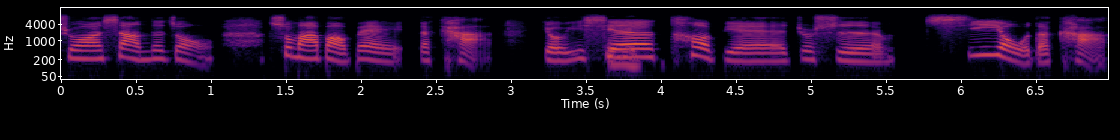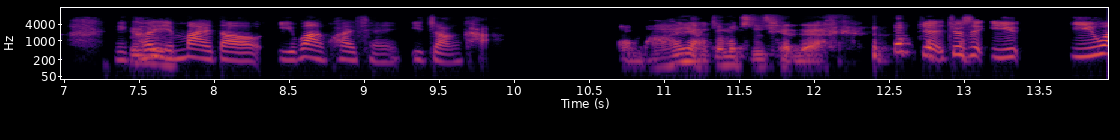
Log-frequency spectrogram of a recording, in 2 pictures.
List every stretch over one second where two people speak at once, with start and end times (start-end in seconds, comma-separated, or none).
none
